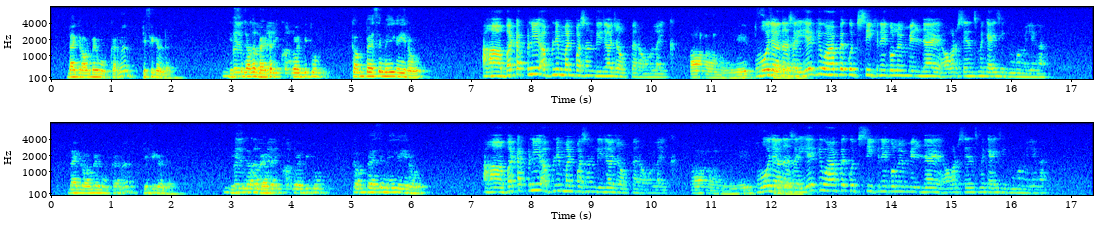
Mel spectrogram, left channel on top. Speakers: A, on the left; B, on the left.
A: बैकग्राउंड में मूव करना डिफिकल्ट है इससे
B: बिल्कुल
A: ज्यादा बेटर
B: बिल्कुल
A: ये होगा कि तुम कम पैसे में ही कहीं रहो
B: हाँ बट अपनी अपनी मन पसंदीदा जॉब पे रहूं लाइक
A: हाँ हाँ हाँ यही
B: वो
A: सही
B: ज्यादा
A: रहेगा
B: सही है कि वहां पे कुछ सीखने को भी मिल जाए और सेल्स में क्या ही सीखने को मिलेगा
